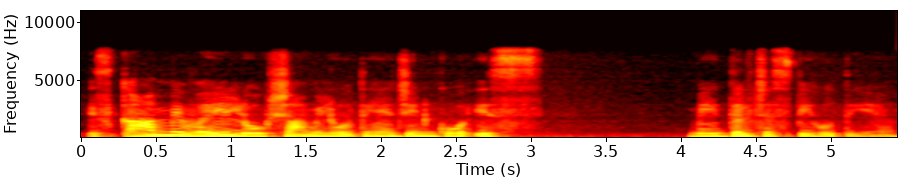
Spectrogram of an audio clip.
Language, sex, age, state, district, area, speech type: Urdu, female, 18-30, Uttar Pradesh, Ghaziabad, urban, spontaneous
